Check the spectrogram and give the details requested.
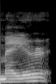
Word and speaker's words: Meir: My name mayor is is a famous mayor.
